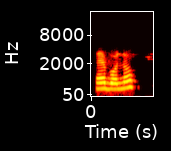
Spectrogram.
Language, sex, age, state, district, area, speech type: Bengali, female, 18-30, West Bengal, Purulia, urban, conversation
